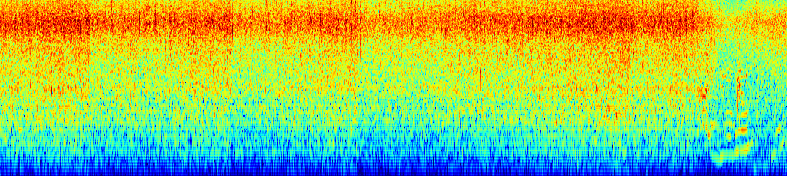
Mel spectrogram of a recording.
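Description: A stream trickles and splashes over rocks.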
